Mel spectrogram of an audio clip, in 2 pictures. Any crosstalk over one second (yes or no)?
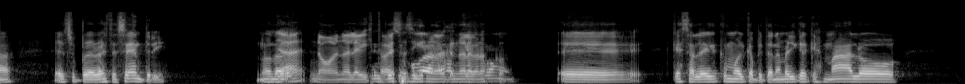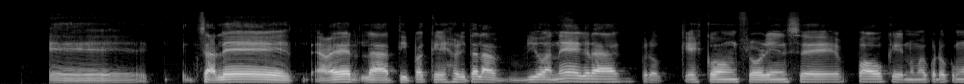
yes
